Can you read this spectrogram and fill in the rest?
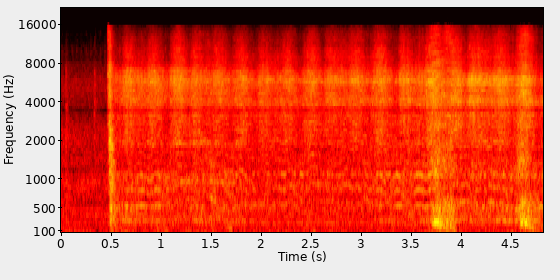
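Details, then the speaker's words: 1967 Ford F-250 truck being revived: starter spins the engine over with steady, even cranking pulses but it never catches; it had been dying, a fire stopped when cranking stopped; weak spark from a hot coil suspected, unconfirmed. "it stopped when you stopped cranking it stopped burning maybe the coil got hot and now it's not giving a very strong spark"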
